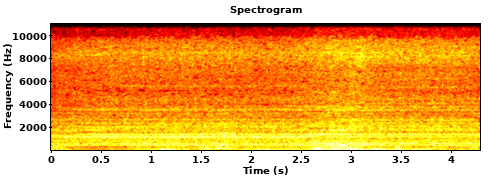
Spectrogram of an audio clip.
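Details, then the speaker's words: 2007–2009 Honda CR-V after belt squeak repair: belt tension set and power steering pump refitted and torqued. Quiet, even idle, no belt squeal; a little squeal only at first start-up in winter rain. Normal idle. "does make a little squeal when you first start it up, but then again, it is winter and rain."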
